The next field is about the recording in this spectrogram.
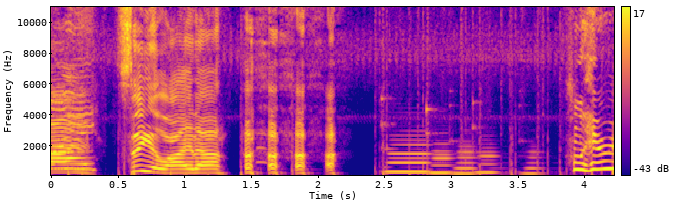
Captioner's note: laughs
